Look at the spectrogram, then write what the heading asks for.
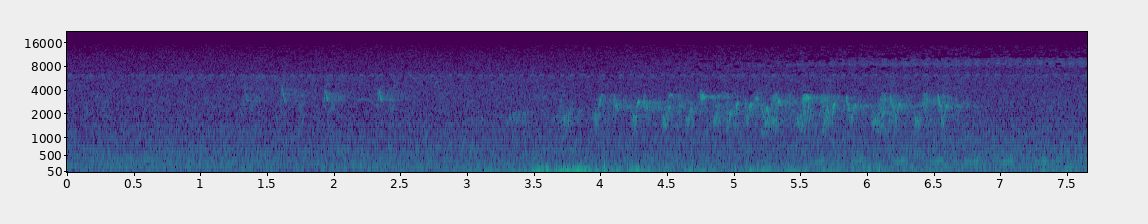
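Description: A small bird calling: a few short high chirps, then a quick chattering run of chirps lasting about three seconds, over a faint steady hiss. A brief low thump comes as the chattering begins.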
